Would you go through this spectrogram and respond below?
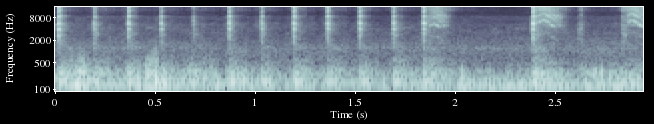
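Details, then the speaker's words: Ford Aerostar replacement fuel pump jumped directly from the battery, which at first seemed dead: it wakes up with quick, fairly regular ticking about three per second over a low hum; fuel pump running. "There it goes. All right, we woke it up. We woke it up."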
